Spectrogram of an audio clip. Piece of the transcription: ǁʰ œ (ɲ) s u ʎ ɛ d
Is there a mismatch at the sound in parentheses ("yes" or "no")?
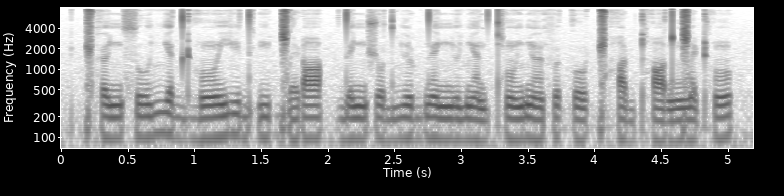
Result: no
